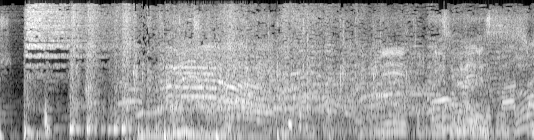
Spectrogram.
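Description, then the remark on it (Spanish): A loud, sustained burst of audience applause begins abruptly and carries on throughout, mixed with enthusiastic cheering, whoops and overlapping shouted voices from a large crowd. “Ahora, escucha este aplauso, por favor.”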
